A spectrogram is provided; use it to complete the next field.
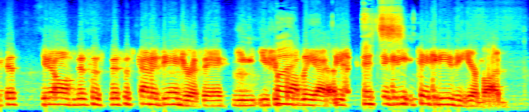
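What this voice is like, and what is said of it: Mock Canadian accent. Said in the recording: “I like Canadian accent. I apologize.”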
